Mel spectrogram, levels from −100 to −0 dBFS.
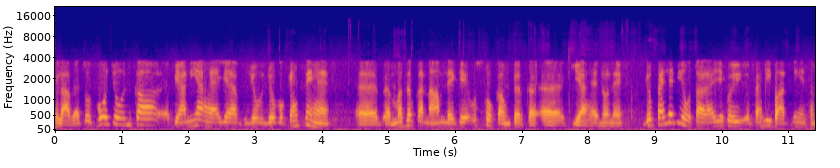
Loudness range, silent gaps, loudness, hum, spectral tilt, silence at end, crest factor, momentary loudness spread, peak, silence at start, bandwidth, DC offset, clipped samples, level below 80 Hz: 1 LU; none; -27 LUFS; none; -7 dB/octave; 0 s; 18 dB; 5 LU; -8 dBFS; 0 s; 7.2 kHz; under 0.1%; under 0.1%; -60 dBFS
